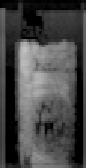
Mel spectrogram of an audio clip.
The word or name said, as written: tea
